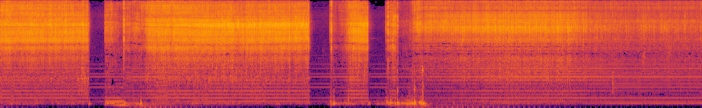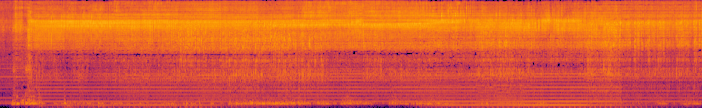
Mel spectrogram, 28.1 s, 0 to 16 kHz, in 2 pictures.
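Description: A 12,000-volt electric arc buzzing as it jumps from the electrode tips onto a battery, a harsh, steady buzz with a mains-hum pitch. It cuts out briefly about two seconds in and a few times between six and eight seconds, is quieter for a few seconds, then buzzes louder again from about fourteen seconds on.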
